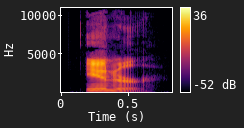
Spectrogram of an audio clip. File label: "inner", voice spelling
